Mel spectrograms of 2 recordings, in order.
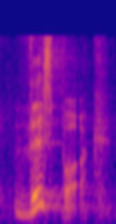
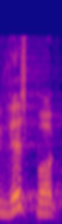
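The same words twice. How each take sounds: First: Weighty contrastive stress on THIS. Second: Said in the usual way. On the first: Real, not acted. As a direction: set off "this book", leaning hard on THIS. Contrasts one book with whole Bible.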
